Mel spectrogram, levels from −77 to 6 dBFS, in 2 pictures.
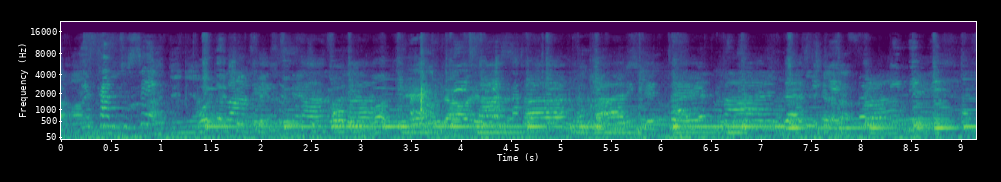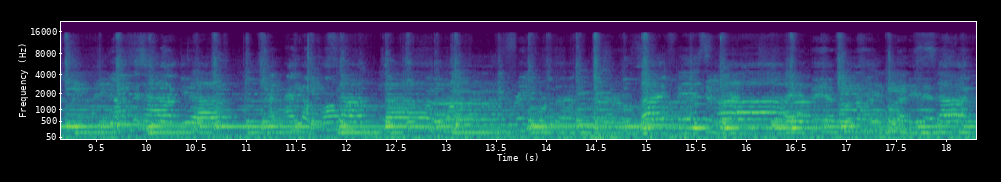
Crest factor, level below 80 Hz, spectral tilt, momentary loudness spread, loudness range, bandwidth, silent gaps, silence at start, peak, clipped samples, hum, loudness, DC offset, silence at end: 18 dB; -32 dBFS; -6 dB/octave; 5 LU; 2 LU; 15.5 kHz; none; 0 s; 0 dBFS; under 0.1%; none; -19 LUFS; under 0.1%; 0 s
